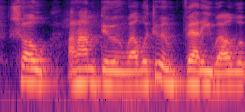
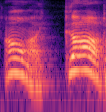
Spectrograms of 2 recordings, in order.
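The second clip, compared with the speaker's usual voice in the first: slow, stunned oh my God; shocked; 5 semitones higher, 7 dB louder, slower than usual. Retold or imitated. Retelling his shock at the boot polish, slow stunned. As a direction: gasp it out slowly in disbelief. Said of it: "So I went".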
